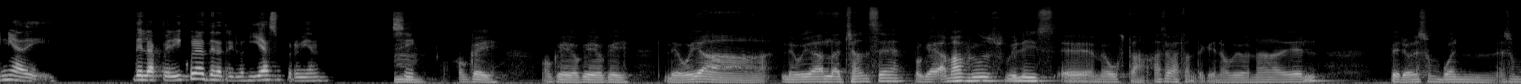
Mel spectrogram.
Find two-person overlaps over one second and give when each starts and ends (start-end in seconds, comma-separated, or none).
none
